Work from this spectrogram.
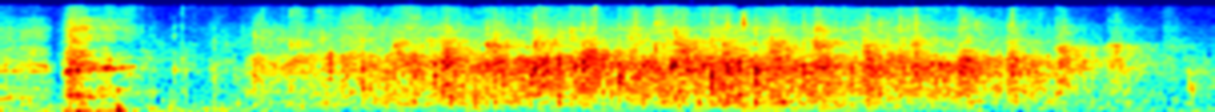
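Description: An audience at a SQL Server failover demo bursts into applause, a sharp first clap followed by a swelling wash of steady clapping that holds and then begins to thin.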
